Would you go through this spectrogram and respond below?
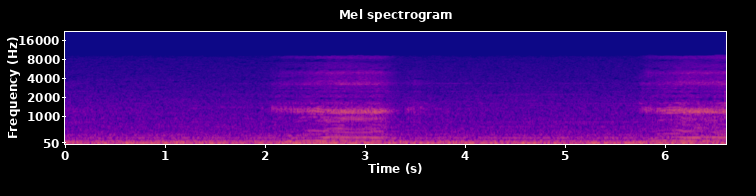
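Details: Sleep snoring recorded with the SnoreLab smartphone app: low, rattling snores on inhalation, two within a few seconds, over a steady room hum.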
